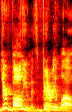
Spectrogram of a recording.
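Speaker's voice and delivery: very loud, nasally, annoying tone. Retelling a drive-thru visit, the speaker imitates the lady's loud, nasally, annoying voice. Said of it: "loud, nasally, annoying voice".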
